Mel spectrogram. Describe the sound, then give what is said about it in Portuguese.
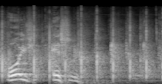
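Steady, crisp hand claps in tribute to Fortaleza goalkeeper Marcelo Boeck repeat about four times a second, sharp and distinct rather than a dense roar, with a voice speaking over the first second. “Eu queria uma salva de palmas ao nosso Boeck, Marcelo Boeck.”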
